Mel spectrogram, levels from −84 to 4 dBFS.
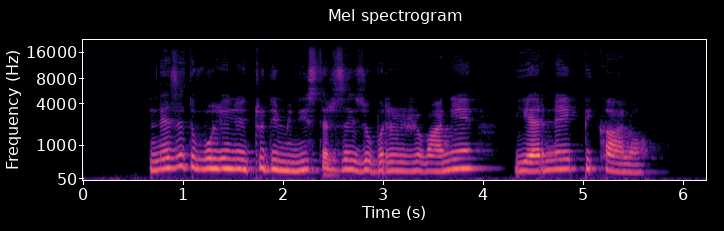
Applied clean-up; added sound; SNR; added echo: neural mask model Resemble Enhance denoiser.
